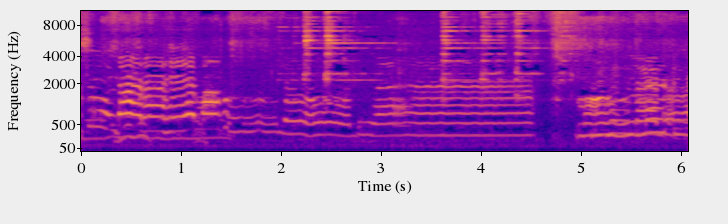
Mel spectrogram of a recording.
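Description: Background music: a melody of held, wavering notes, with brief runs of quick high rattling about two and four seconds in.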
